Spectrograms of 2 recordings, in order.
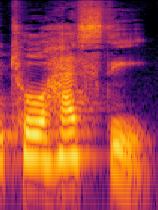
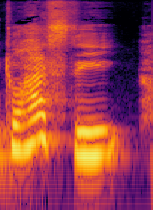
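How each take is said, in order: First: Said in the usual way. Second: "تو هستی" lifted higher as a question; questioning tune. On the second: Shown as a demonstration. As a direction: ask "تو هستی", keeping the voice up. (لحن سوالی «تو هستی») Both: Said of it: "آیا تو هستی؟".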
